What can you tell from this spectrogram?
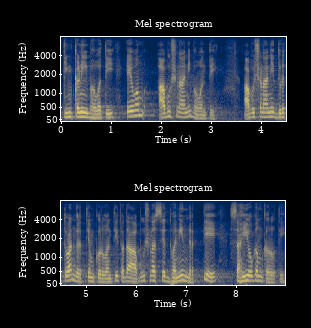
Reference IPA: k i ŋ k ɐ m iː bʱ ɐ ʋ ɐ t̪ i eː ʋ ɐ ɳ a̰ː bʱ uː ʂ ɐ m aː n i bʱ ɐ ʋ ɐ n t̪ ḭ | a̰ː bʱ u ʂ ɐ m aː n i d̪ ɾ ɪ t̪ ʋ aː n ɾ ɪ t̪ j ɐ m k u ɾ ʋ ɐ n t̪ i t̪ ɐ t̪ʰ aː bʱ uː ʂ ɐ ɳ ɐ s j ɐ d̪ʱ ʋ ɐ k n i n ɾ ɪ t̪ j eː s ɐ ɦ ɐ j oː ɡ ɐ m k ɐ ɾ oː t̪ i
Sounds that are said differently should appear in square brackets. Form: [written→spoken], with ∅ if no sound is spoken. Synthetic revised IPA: k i ŋ k ɐ [m→ɳ] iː bʱ ɐ ʋ ɐ t̪ i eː ʋ ɐ [ɳ→m] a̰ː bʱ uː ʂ ɐ [m→ɳ] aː n i bʱ ɐ ʋ ɐ n t̪ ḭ | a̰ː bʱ u ʂ ɐ [m→ɳ] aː n i d̪ ɾ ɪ t̪ ʋ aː n ɾ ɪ t̪ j ɐ m k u ɾ ʋ ɐ n t̪ i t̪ ɐ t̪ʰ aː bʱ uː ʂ ɐ ɳ ɐ s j ɐ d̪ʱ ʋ ɐ [k→∅] n i n ɾ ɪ t̪ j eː s ɐ ɦ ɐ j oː ɡ ɐ m k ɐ ɾ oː t̪ i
